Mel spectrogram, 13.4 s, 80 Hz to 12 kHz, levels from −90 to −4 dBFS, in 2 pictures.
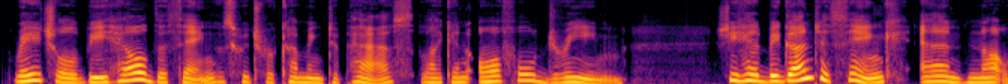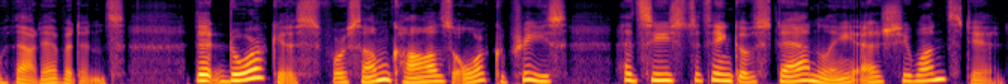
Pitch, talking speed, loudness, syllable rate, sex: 200 Hz, 175 wpm, -19 LUFS, 4.7 syllables/s, female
